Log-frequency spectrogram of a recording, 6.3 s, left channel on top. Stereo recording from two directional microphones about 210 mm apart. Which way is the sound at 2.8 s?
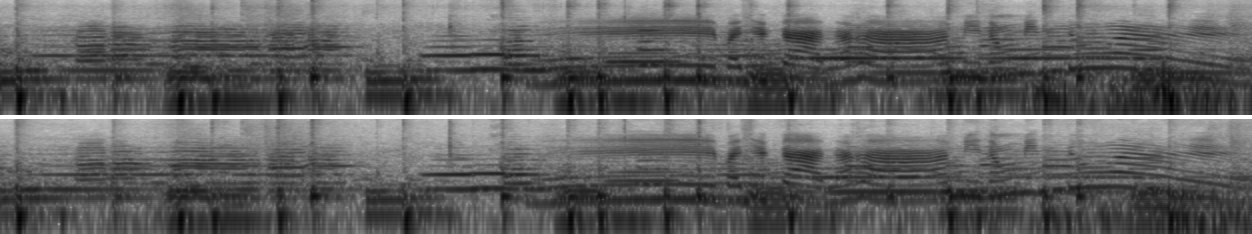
5° right (ahead or behind).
